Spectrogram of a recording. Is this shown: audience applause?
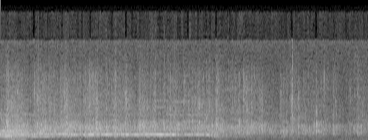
yes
